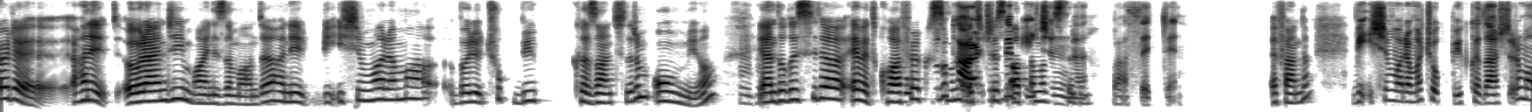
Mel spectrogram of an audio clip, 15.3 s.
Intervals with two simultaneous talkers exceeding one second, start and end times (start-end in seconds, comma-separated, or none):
9.0-10.9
